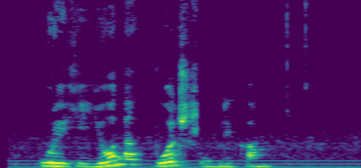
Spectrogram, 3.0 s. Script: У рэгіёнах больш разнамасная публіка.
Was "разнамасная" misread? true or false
true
